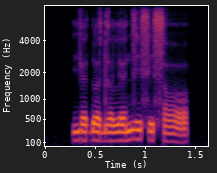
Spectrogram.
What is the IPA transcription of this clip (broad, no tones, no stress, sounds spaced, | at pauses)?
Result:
j ɛ ɠ ɜ d ɜ l ɛ n z i s i s ɑ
